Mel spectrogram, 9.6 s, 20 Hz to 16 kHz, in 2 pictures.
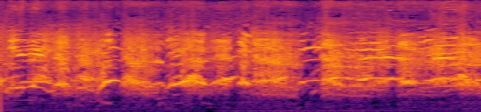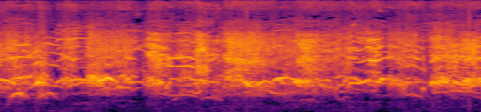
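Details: A litter of 47-day-old American Foxhound puppies in Igrejinha, Rio Grande do Sul, Brazil, noisily crying together: many overlapping shrill yelps and wavering whimpers, rising and falling without pause, a busy puppy chorus throughout.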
